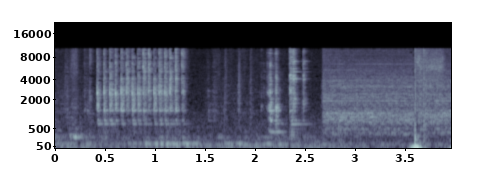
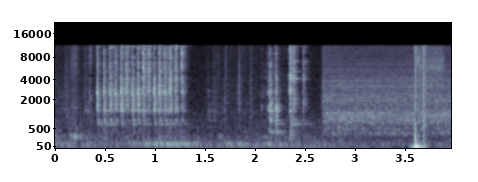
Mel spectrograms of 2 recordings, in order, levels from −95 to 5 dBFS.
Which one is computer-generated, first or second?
second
